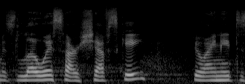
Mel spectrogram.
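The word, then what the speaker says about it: Arciszewski: good evening good evening my name is Louis our chefs key do I need to spell it certainly a our CIS ze w sk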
